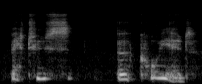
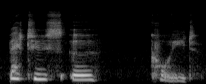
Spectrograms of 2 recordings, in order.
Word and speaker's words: Betws-y-Coed: we are off to betus Ed no that's not correct betus Coy that's right that's how you say it okay I think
